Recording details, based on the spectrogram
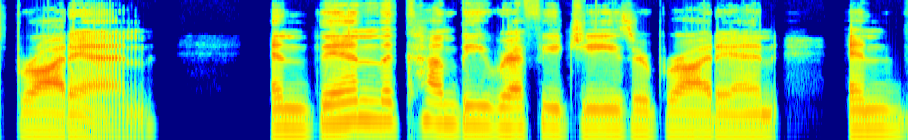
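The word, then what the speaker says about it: Combahee: was going to write a book about the Cumbi raid.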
